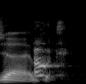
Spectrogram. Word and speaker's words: Poot: He was Poot. Mr. Poot. – Is that how you say it? – Yeah, it's double O. P-O-O-T.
